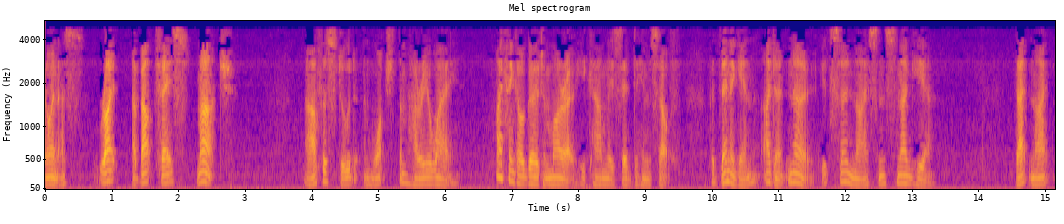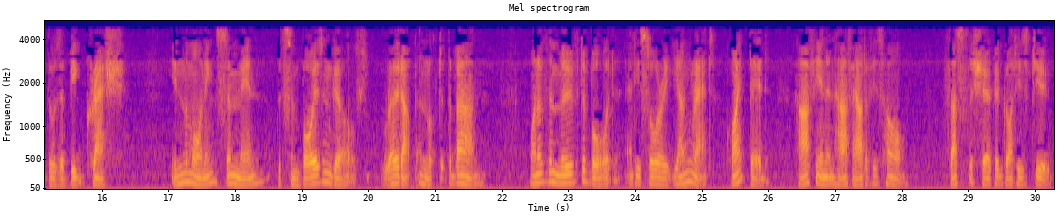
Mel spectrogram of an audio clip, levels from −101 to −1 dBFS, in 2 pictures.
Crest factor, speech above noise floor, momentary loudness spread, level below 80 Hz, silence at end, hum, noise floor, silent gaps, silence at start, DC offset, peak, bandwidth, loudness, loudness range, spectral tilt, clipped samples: 26 dB; 25 dB; 11 LU; -52 dBFS; 0 s; none; -49 dBFS; none; 0 s; 0.5%; 0 dBFS; 5 kHz; -25 LUFS; 4 LU; -7.5 dB/octave; under 0.1%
